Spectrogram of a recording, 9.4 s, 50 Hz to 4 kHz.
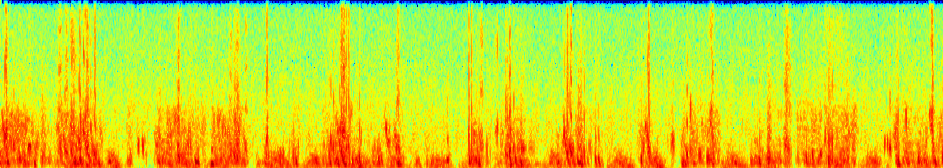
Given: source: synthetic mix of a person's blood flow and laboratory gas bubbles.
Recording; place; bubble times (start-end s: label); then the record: Doppler ultrasound of blood flow; precordium
0.00-1.04 s: bubbles
1.25-1.46 s: bubbles
1.52-2.49 s: bubbles
2.62-3.02 s: bubbles
3.19-3.65 s: bubbles
3.69-4.04 s: bubbles
4.44-4.54 s: bubbles
4.64-5.39 s: bubbles
5.53-6.02 s: bubbles
6.37-6.59 s: bubbles
6.69-6.76 s: bubbles
6.79-7.21 s: bubbles
7.47-8.59 s: bubbles
8.81-9.44 s: bubbles
From the record:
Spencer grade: 4 (maximum detectable bubble signal sounding continuously throughout systole and diastole of every cardiac period, and overriding the amplitude of the normal cardiac signals); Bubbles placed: only in the low amplitude regions of the cardiac cycle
